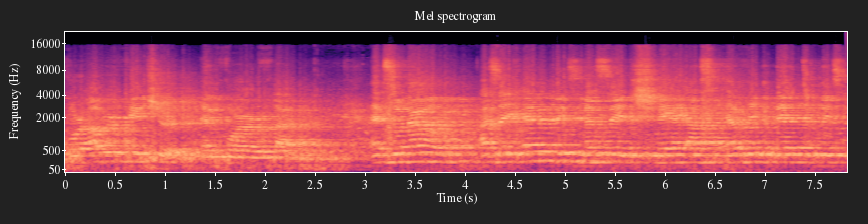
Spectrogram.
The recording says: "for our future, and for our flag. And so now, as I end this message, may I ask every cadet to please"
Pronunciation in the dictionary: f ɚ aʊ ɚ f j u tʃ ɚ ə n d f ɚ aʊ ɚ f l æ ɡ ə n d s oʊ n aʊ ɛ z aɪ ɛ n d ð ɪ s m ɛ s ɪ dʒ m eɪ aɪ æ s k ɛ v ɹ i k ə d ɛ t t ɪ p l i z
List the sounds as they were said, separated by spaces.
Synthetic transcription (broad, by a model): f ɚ aʊ ɚ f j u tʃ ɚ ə n f ɚ aʊ ɚ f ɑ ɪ ə n s oʊ n aʊ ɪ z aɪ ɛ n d ð ɪ s m ɛ s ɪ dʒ m eɪ aɪ æ s k ɛ v ɹ i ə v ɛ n t ɪ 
